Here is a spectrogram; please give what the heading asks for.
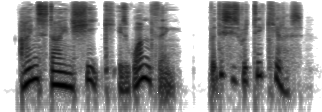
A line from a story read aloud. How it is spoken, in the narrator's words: she said softly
